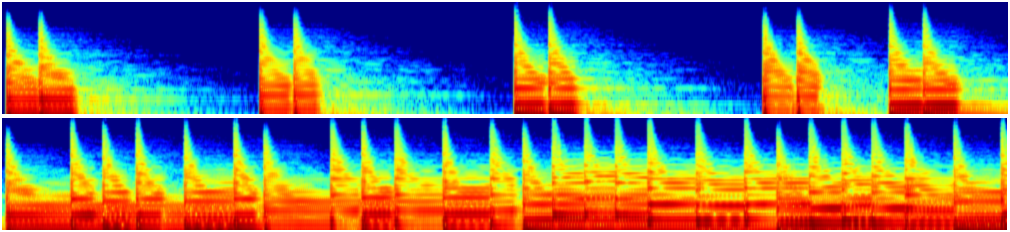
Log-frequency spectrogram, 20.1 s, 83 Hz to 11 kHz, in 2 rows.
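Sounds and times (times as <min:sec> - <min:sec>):
Korg M1 synth bass: 0:00.0 - 0:01.3, 0:02.6 - 0:03.7, 0:05.1 - 0:06.0, 0:07.6 - 0:20.1.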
